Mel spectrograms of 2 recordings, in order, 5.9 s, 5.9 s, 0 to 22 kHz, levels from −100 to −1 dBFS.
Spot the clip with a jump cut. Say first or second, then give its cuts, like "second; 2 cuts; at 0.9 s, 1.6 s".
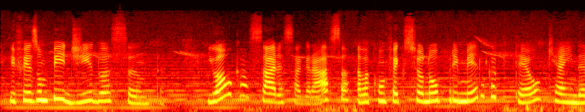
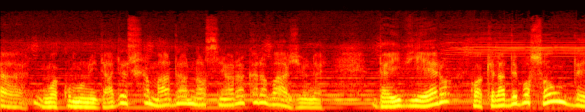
second; 1 cut; at 4.6 s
